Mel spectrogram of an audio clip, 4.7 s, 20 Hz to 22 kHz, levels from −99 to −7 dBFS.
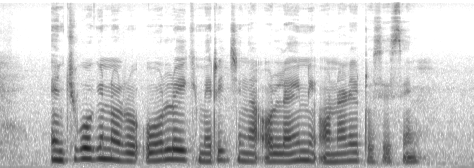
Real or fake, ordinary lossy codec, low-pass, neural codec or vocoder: real; none; none; none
